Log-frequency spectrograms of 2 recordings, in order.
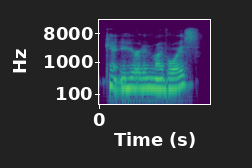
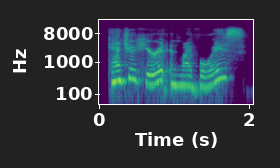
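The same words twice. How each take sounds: First: Said in the usual way. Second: Bright smiling tone on the phone. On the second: Shown as a demonstration. Coach demoing a smiling phone greeting, smiling. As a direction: say it with a smile you can hear. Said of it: "I can hear it in your voice".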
